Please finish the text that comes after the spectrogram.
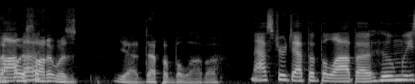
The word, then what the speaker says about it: Depa Billaba: And Master, do we know how to pronounce her name? Depa Billaba. I always thought it was Depa Billaba.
